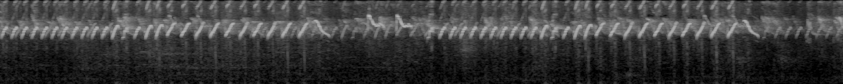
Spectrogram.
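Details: High, rapid chirping from an Oriental white-eye in continuous gacor song, a short softer gap midway with a couple of looping whistles, then the fast twittering run returns.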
